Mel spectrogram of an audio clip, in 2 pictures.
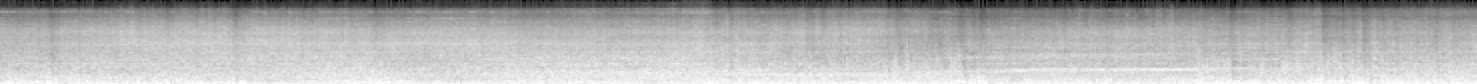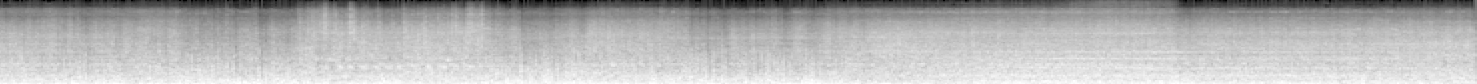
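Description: Go-kart engine running at racing speed, heard from on board the kart, a steady dense drone whose pitch rises and falls gently as the driver accelerates and lifts through corners.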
